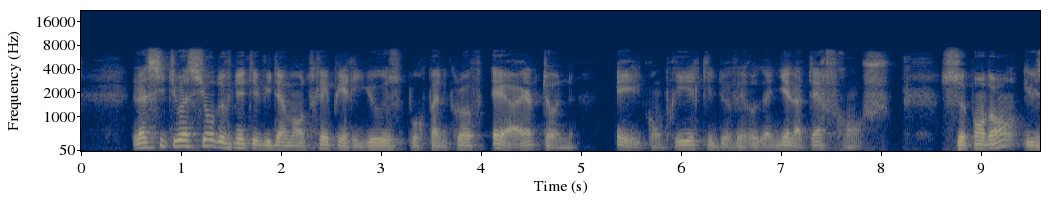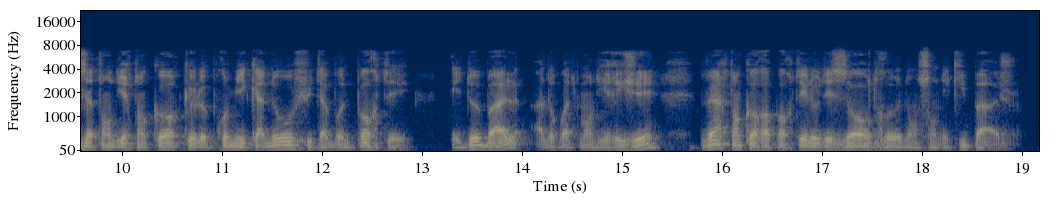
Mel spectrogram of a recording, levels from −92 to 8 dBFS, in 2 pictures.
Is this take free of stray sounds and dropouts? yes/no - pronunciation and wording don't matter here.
yes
